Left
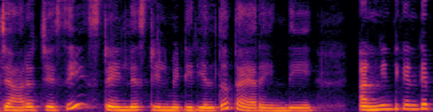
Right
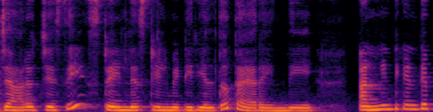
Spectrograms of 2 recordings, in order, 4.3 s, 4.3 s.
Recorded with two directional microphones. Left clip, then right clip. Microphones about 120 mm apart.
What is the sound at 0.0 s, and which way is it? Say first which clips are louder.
A woman's voice: left 4 dB; 35° left (ahead or behind).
